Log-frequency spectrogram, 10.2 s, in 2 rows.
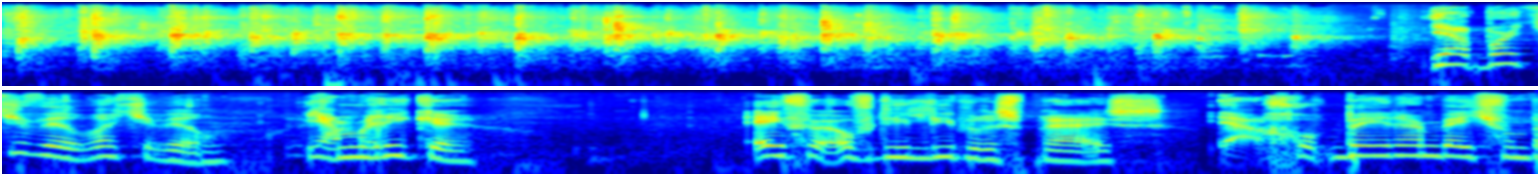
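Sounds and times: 
audience applause: 0.0 - 4.8
speech: 4.8 - 6.8, 7.6 - 10.2.

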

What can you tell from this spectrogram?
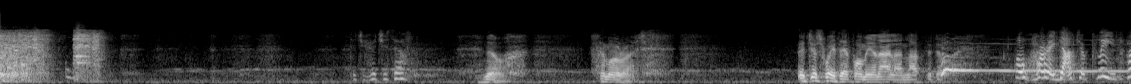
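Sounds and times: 
window glass smashing: 0.0 - 1.0
speech: 3.5 - 5.4, 6.0 - 6.6, 8.0 - 9.6, 10.2 - 11.3.

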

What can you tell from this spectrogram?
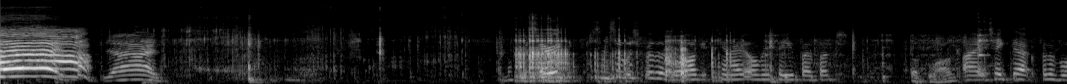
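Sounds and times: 
someone biting into a crunchy chip: 1.4 - 6.6
speech: 5.2 - 10.6.

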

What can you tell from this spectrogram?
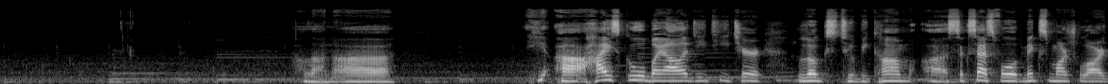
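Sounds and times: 
speech: 1.1 - 1.5, 3.0 - 4.0, 5.2 - 11.0
person drinking water, sipping and swallowing: 1.2 - 1.4.

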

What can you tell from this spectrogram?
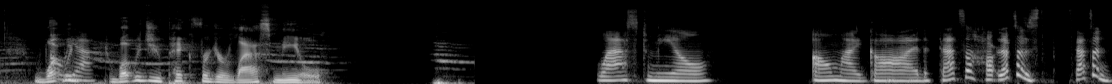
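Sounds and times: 
cat meowing: 0.1 - 3.6, 4.4 - 4.8
speech: 0.4 - 3.3, 6.0 - 7.2, 8.1 - 11.1.

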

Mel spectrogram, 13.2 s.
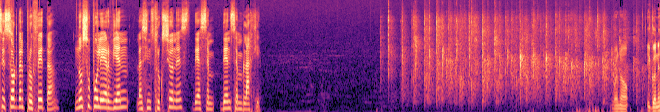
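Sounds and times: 
speech: 0.0 - 5.3, 12.2 - 13.2
audience applause: 7.7 - 13.2.

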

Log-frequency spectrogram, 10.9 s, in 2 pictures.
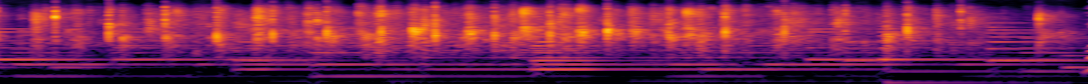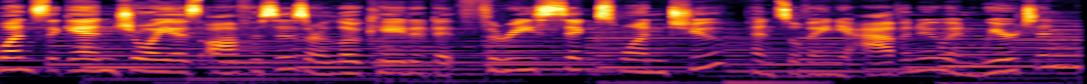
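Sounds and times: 
audience applause: 0.0 - 5.4
sustained music with long held chords: 0.0 - 8.2
speech: 5.5 - 10.8.

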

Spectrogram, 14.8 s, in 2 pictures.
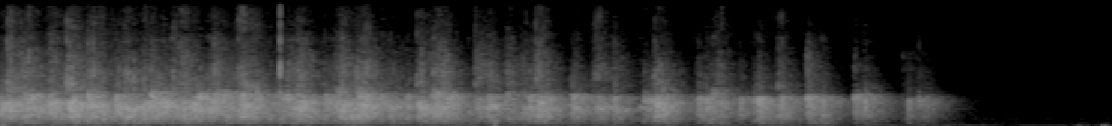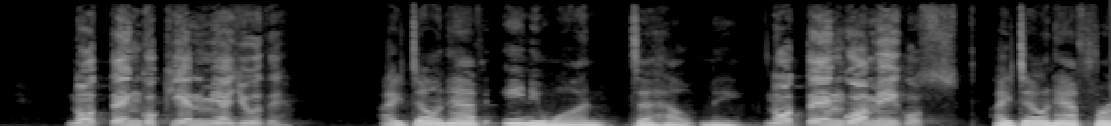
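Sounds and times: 
roomful of people applauding: 0.0 - 6.4
speech: 7.9 - 9.4, 10.0 - 14.8.

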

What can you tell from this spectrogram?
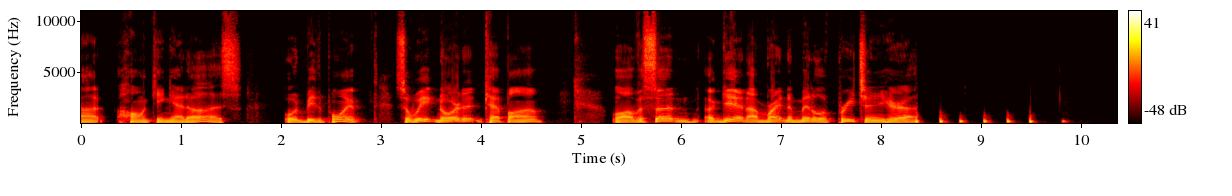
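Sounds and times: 
speech: 0.0 - 8.5
knocking on a door: 8.3 - 9.6.

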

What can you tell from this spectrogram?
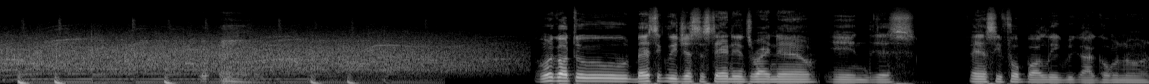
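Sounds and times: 
applause: 0.0 - 5.3
speech: 5.4 - 11.4.

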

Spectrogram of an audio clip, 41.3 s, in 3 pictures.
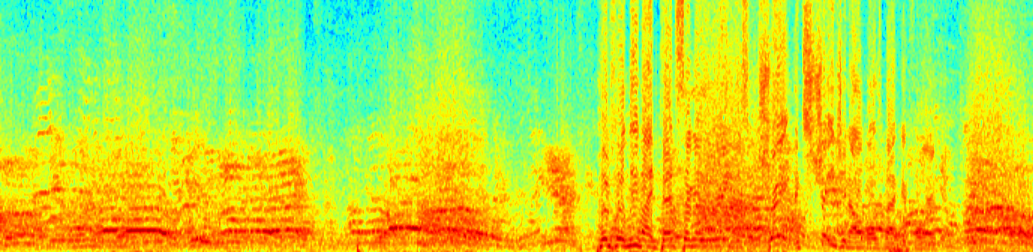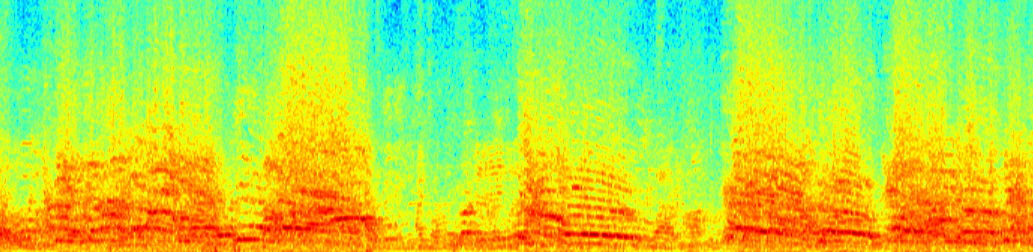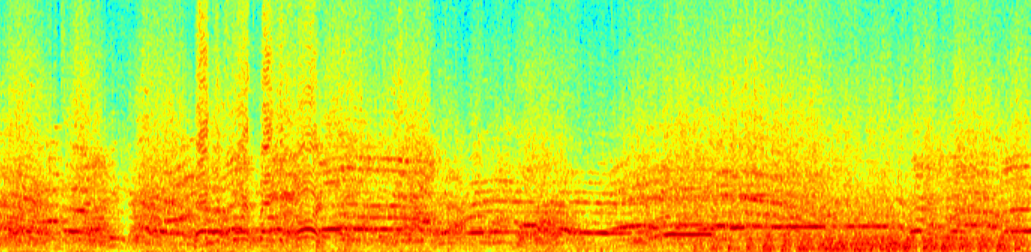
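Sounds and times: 
wrestling crowd cheering at a ring match: 0.0 - 41.2
speech: 8.3 - 14.0.

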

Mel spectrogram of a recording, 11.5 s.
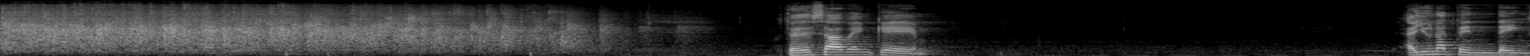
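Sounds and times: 
audience applauding loudly: 0.0 - 5.3
speech: 5.9 - 7.0, 10.6 - 11.4.

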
